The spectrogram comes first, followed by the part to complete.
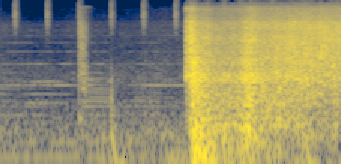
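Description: A person plunging into canal water after a bridge jump: a sudden loud splash a little over a second in, with the rush of spray running on after it.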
